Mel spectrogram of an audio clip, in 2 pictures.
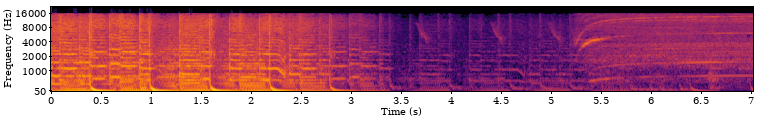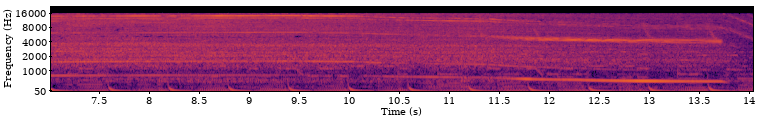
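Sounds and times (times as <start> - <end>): electronic music with beat: 0.0 - 14.0
die grinder whining: 5.3 - 14.0.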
